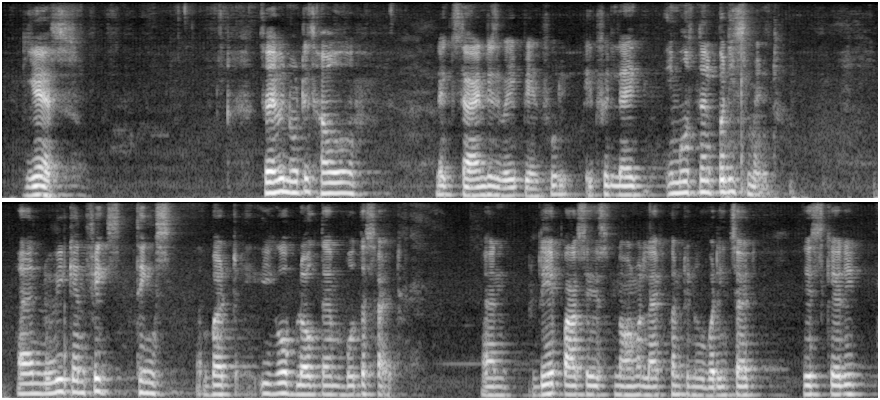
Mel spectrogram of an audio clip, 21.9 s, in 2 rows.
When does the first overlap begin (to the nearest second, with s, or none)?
none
